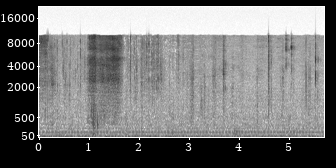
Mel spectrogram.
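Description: Someone eating: small wet mouth clicks and chewing noises, with a short breath-like hiss about a second in, over a low steady hum.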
